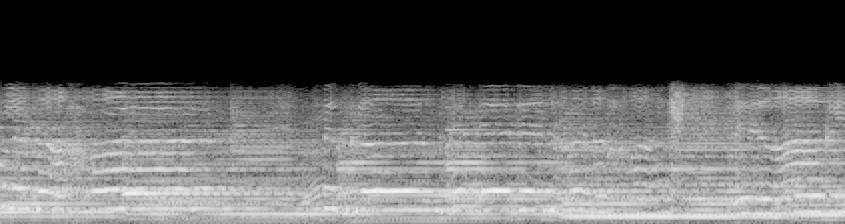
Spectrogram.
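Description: A woman singing a Hebrew song with long held notes, accompanied by a live band.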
